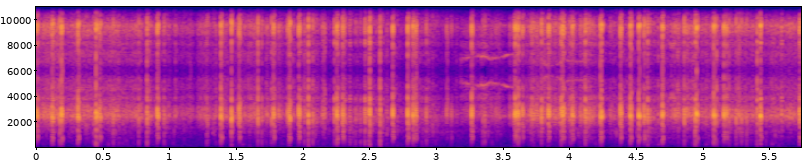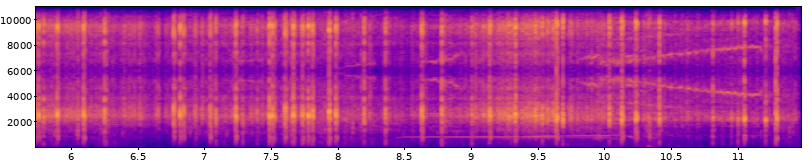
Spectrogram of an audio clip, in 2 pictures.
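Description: Aerial fireworks display: a dense, continuous run of crackling bursts and bangs. About three-quarters of the way through, a long held tone sounds and rises slightly before stopping.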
